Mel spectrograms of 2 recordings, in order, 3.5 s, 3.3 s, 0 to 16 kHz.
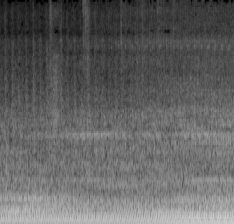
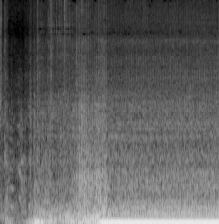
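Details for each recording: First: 1981 VW Rabbit/Caddy diesel pickup truck idling in neutral with parking brake on, heard outside then at the tailpipe: a steady low diesel chug. Owner notes a loud vibration at idle, suspects engine mounts, and says raising the idle quiets it. Normal diesel idle. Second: 1981 Volkswagen Rabbit/Caddy diesel truck starting: cranks and catches quickly, then loud deep throbbing idle with heavy vibration; owner suspects engine mounts, vibration quietens with a little more idle; cause unconfirmed.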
